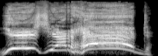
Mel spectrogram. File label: Male Dwarf Attack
